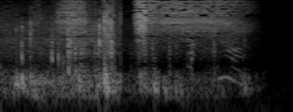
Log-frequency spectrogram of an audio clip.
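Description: A loud, steady hiss of air rushing out of a vehicle's tire punctured by an elk's antlers at Yellowstone National Park, broken by a brief gap, then cutting off abruptly; muffled voices and movement sound faintly underneath.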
